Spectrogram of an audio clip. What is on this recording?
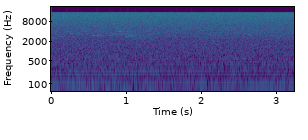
Red-eyed Vireo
